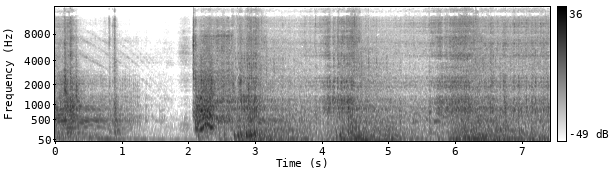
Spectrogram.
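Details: Land Rover Series 2.25 petrol engine after a service and spin-on oil filter conversion, first start after cranking to build oil pressure. It cranks a moment, catches cleanly and settles into an even idle with no stumble; oil pressure built and no leaks.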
